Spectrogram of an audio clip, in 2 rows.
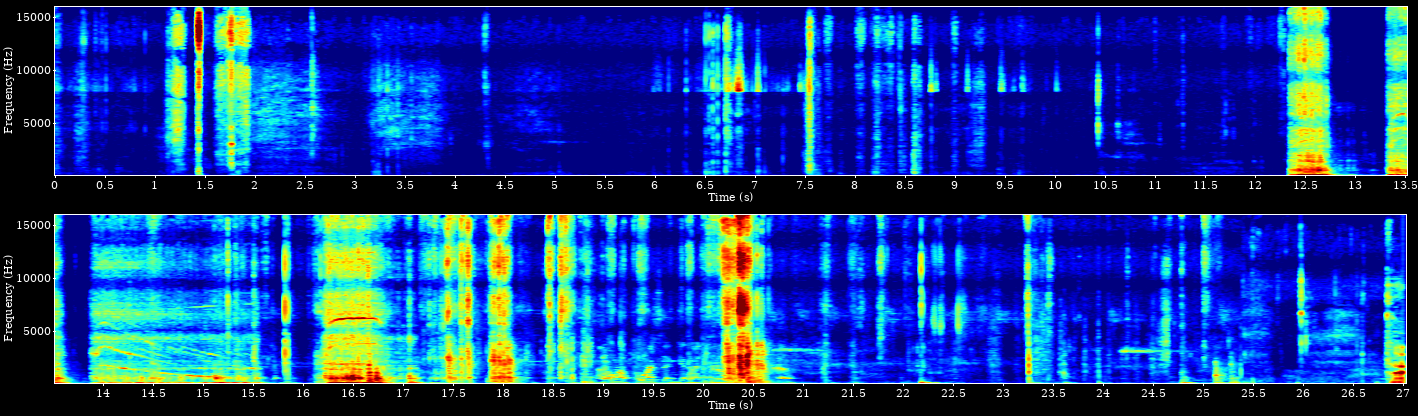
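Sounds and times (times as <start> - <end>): cables scraping through a wall: 12.4 - 22.0.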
